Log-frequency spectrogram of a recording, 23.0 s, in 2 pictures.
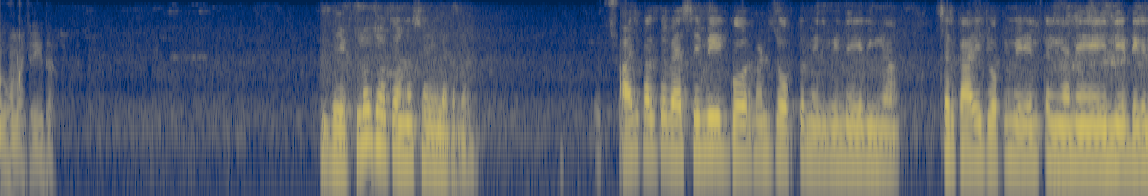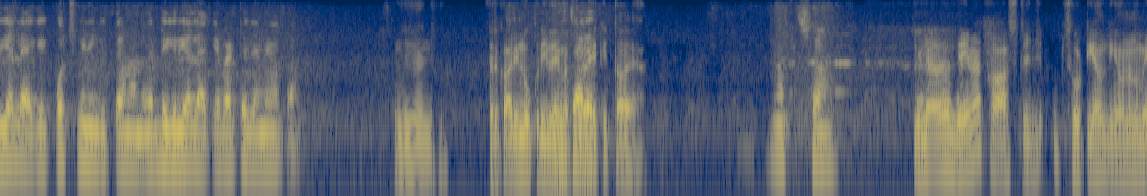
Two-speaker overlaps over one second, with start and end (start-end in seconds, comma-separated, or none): none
